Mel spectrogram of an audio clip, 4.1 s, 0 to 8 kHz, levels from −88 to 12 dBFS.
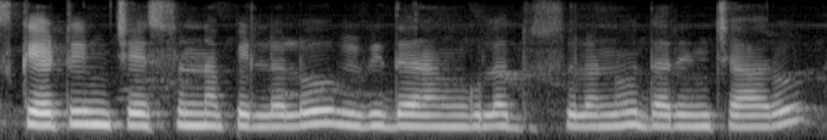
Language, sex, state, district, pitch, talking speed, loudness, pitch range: Telugu, female, Telangana, Mahabubabad, 215 Hz, 100 wpm, -19 LUFS, 205-230 Hz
